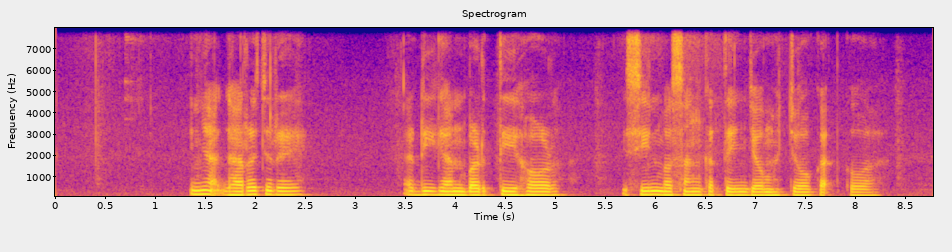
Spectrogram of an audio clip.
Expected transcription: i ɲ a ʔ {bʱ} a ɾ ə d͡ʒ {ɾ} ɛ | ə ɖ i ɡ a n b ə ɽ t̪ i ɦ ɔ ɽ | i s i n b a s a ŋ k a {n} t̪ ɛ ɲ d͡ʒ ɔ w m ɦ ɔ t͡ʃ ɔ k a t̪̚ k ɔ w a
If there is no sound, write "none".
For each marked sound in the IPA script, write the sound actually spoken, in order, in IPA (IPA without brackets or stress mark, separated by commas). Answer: ɡʱ, ɾ, none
